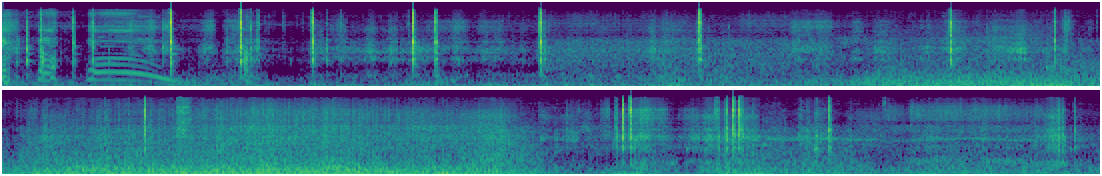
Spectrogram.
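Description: Wind buffeting an action camera's microphone during a tandem paraglider flight: a loud low rumble that swells between about five and eight seconds in, with scattered short clicks. A brief falling voice sound comes in the first second.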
